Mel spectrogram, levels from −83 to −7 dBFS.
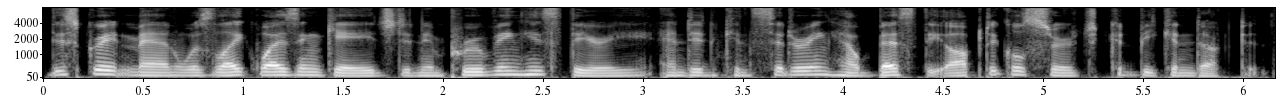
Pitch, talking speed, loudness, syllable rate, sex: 130 Hz, 205 wpm, -19 LUFS, 6.0 syllables/s, male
